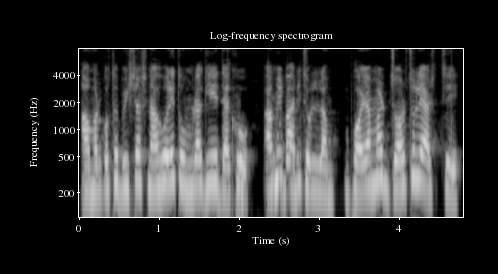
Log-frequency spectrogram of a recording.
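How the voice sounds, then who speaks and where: A woman's voice: a little high, fairly even intonation, quick pace, no echo, lightly acted. A woman voicing a superstitious, easily frightened village woman in a cartoon, dramatic and fretful. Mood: anxious. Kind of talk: cartoon voice acting.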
